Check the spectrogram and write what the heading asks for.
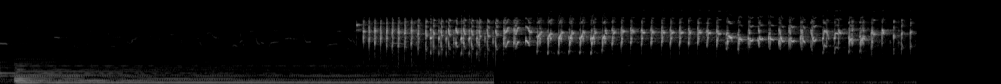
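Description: A bird's rapid, high-pitched trilling chirps, starting about a third of the way in and cutting off abruptly near the end. Under the first half, a held musical chord fades out.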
